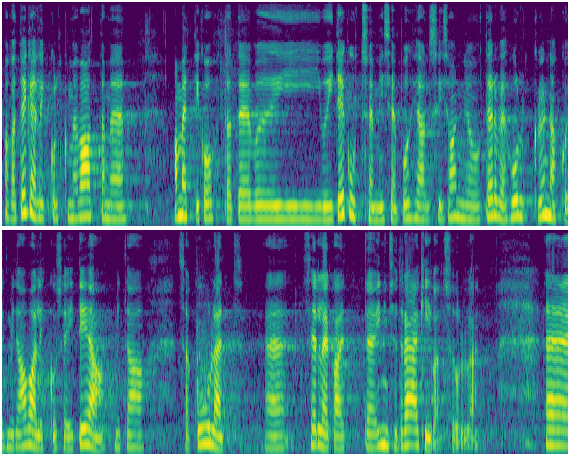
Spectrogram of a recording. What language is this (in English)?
Estonian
